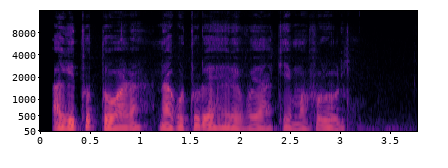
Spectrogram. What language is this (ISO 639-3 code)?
kik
